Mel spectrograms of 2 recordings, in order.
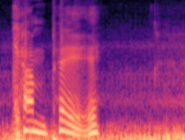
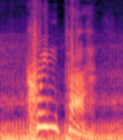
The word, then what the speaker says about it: Quimper: what it is um now it's although it's pronounced campe it's actually spelled quu i m p e r which is you know we English pronounce it quimper I did for years oh yeah we're just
